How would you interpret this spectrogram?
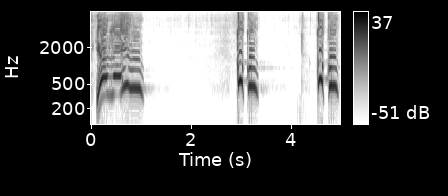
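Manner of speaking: high, loud echo call. Real, not acted. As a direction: yell it across the quarry like a cuckoo call. Shouting into quarry for echo.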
